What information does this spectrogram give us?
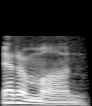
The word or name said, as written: etymon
